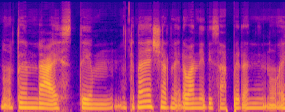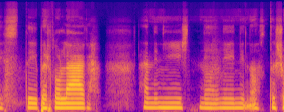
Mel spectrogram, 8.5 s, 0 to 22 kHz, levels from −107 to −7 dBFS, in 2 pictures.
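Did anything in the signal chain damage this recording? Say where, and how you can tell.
No, nothing here is damaged.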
